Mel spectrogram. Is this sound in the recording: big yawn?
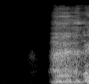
yes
